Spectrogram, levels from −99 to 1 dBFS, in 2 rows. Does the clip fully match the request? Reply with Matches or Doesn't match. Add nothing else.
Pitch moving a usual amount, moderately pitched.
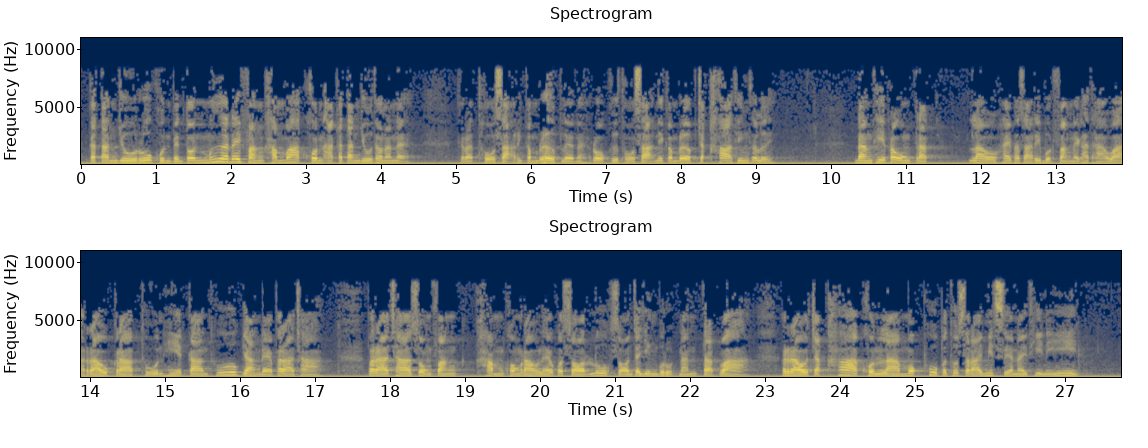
Matches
